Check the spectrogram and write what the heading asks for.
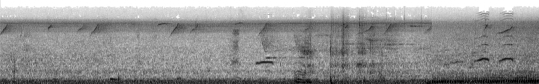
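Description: Outdoor ambience of small birds chirping: short high sweeping chirps repeat every second or so over a steady low hum, and the hum grows louder near the end. A few brief arched squeaks are heard about halfway and again near the end.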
